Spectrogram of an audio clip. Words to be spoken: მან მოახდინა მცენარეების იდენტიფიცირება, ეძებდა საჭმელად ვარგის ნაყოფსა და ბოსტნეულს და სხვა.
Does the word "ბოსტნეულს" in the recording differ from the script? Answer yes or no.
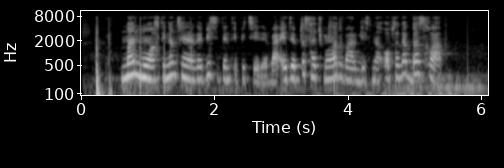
yes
